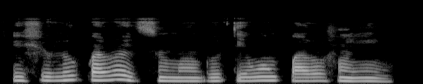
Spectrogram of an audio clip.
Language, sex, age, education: Yoruba, female, 30-45, tertiary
